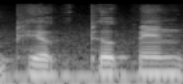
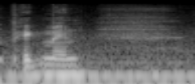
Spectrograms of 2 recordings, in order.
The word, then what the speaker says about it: Pikmin: But, uh, you know, they're getting a new Pilman Pikmin. Sorry, I said it wrong. Pikmin.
